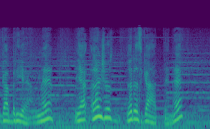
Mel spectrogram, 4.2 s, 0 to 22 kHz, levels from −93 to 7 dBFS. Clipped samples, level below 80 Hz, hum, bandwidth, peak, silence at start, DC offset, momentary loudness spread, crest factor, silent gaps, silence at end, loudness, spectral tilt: under 0.1%; -44 dBFS; none; 11 kHz; -12 dBFS; 0 s; under 0.1%; 13 LU; 14 dB; none; 0 s; -26 LUFS; -6.5 dB/octave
